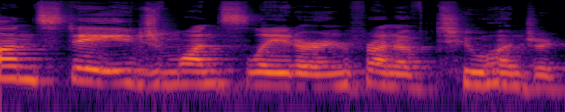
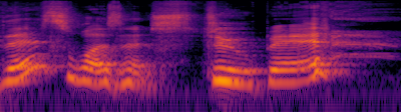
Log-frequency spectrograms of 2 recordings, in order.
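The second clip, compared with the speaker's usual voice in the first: dry, mocking sarcasm meaning the opposite; 2 semitones higher than usual. Discussing fan theories about a show's characters, sarcastic.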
